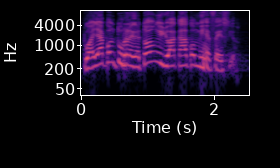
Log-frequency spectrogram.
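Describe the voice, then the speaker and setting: A woman preaching a sermon, swinging between loud exhortation and hushed asides. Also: a little high, lively intonation, fast talker. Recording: long hall reverb.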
